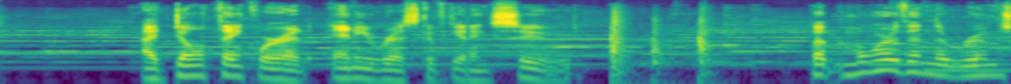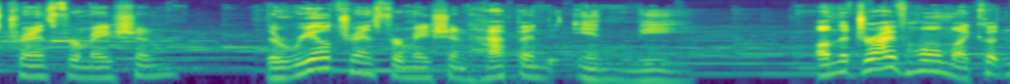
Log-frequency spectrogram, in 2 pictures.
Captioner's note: knocks on wood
